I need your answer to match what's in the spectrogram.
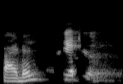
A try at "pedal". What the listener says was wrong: pedal, not paddle, pedal. Pedal. word is pet. So the hint is pet.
